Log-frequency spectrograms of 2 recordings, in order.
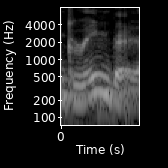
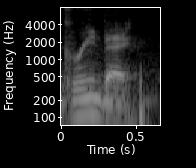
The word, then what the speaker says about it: Green Bay: He says Green Bay instead of Green Bay. The emphasis on the wrong syllable. Or it doesn't have to be Okay. wrong, just a different syllable.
